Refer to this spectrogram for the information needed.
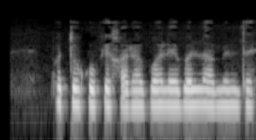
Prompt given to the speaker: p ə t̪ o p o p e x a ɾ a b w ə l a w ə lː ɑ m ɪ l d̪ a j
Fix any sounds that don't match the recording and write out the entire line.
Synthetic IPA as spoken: p ə t̪ o k o k e x a ɾ ɑ b w ɑ l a b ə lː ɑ m ɪ l d̪ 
